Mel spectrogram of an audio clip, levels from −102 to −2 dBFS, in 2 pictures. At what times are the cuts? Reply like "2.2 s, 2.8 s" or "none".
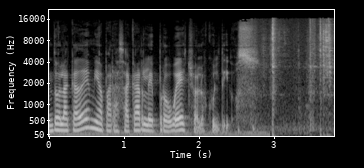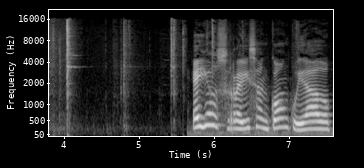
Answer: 5.6 s

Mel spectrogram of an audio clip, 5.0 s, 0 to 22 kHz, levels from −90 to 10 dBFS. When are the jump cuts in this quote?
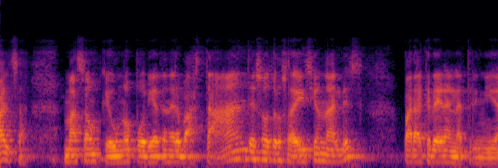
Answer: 1.0 s, 2.9 s

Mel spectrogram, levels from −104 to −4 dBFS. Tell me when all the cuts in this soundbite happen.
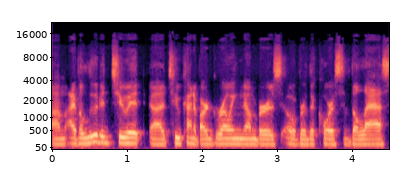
none

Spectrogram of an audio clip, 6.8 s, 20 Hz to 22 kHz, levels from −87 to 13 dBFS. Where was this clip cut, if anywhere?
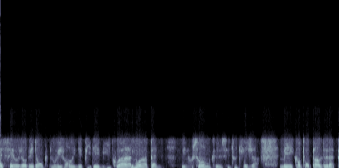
2.2 s, 2.6 s, 4.8 s

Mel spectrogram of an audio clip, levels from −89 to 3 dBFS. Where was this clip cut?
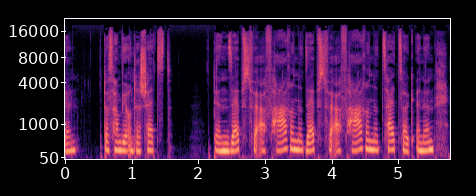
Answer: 3.6 s

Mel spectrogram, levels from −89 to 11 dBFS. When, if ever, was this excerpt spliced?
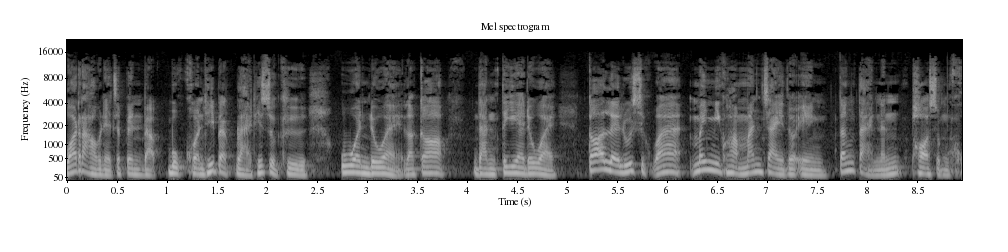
1.0 s

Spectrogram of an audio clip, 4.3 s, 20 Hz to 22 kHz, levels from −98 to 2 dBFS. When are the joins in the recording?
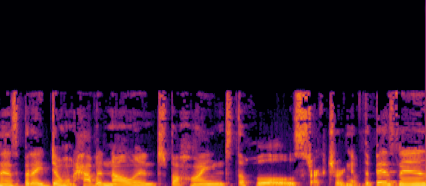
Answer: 1.0 s

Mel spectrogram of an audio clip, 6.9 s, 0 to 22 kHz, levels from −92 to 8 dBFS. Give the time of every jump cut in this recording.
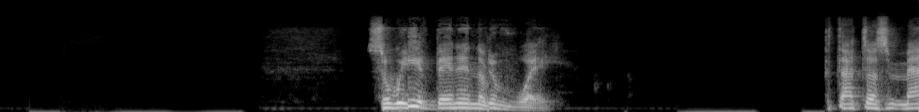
3.1 s, 3.7 s

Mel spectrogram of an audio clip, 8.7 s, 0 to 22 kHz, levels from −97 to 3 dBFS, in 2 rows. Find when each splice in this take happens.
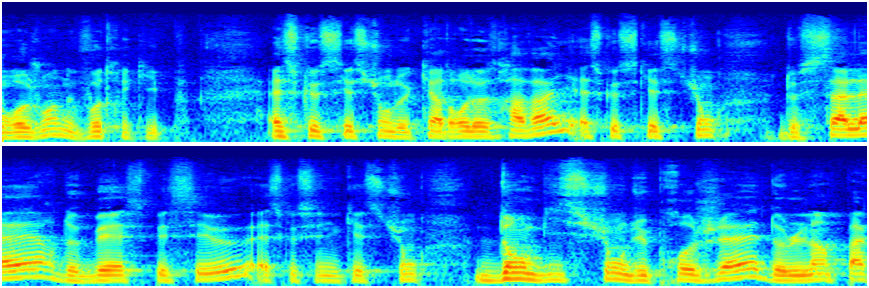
1.7 s, 3.2 s

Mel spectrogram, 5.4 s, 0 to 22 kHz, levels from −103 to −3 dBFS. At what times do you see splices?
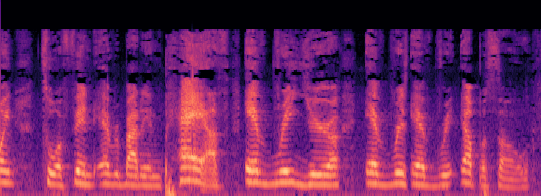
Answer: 1.6 s, 2.4 s, 4.1 s

